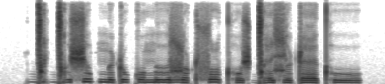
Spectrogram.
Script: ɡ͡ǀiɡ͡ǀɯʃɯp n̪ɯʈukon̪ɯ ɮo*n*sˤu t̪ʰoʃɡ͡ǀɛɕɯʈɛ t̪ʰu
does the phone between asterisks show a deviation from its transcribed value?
yes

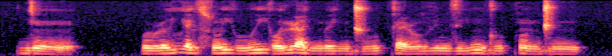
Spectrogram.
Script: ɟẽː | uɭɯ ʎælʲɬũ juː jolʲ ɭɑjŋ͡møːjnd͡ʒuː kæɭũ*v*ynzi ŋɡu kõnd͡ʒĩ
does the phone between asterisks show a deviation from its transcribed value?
no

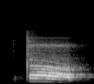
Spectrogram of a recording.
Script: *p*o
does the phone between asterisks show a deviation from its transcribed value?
yes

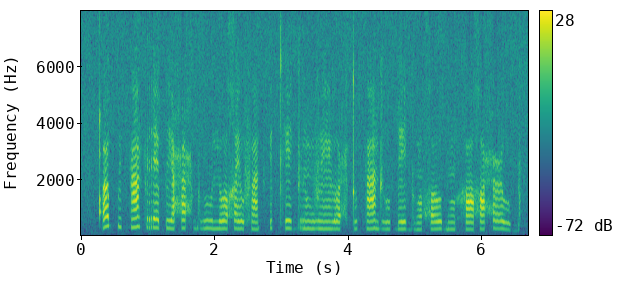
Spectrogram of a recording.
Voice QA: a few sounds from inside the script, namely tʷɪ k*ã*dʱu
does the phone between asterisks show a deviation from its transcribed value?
no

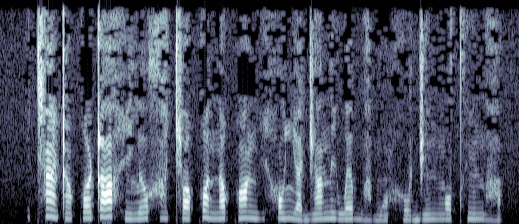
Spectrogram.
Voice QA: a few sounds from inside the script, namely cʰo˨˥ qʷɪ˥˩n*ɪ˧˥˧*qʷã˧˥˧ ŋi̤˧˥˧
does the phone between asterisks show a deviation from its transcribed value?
no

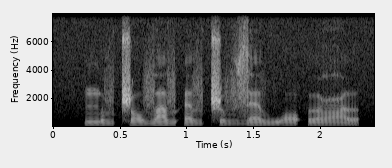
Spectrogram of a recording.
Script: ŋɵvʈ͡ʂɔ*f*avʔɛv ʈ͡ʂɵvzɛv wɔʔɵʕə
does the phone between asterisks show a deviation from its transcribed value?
yes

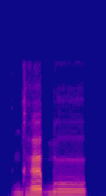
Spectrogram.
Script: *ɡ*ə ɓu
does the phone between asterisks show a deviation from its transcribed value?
yes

